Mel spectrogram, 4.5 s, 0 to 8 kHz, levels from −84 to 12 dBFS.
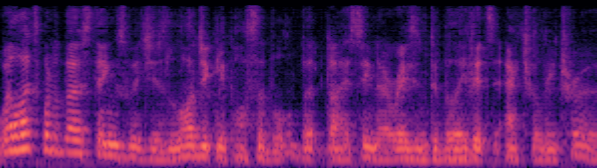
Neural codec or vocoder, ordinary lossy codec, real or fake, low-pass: vocoder, 24 kHz, 100 mel bands, Vocos; MP3, 48 kbps; fake; 7.2 kHz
